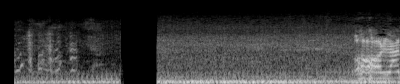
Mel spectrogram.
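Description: A motor vehicle engine running with a steady low rumble, cut by two brief dropouts to total silence, near the start and about a second and a half in.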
